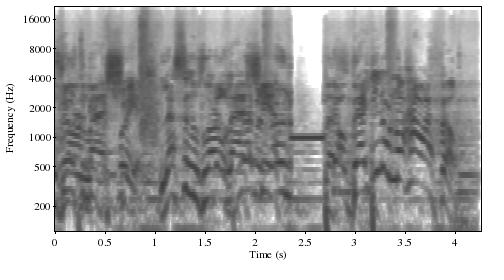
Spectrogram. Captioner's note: beep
